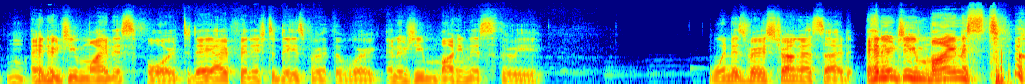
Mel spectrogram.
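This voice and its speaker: Low-voiced, animated young woman gamer. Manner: animated, thinking aloud, reading game text aloud, swearing casually. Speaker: gaming streamer. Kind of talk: casual gameplay commentary.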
